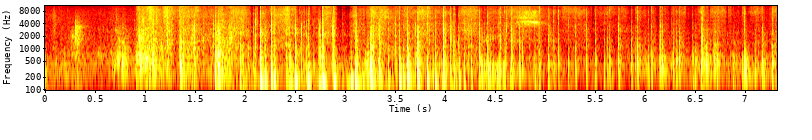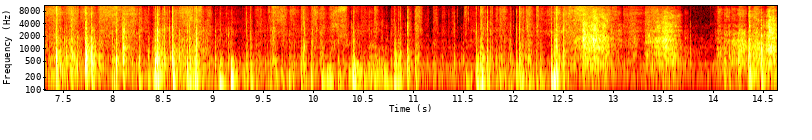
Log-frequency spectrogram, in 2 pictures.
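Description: A cardboard package rustles and crinkles close to a microphone.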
